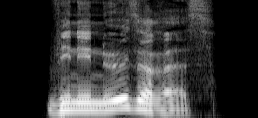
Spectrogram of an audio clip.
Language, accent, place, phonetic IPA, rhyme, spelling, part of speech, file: German, Germany, Berlin, [veneˈnøːzəʁəs], -øːzəʁəs, venenöseres, adjective, De-venenöseres.ogg
- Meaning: strong/mixed nominative/accusative neuter singular comparative degree of venenös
